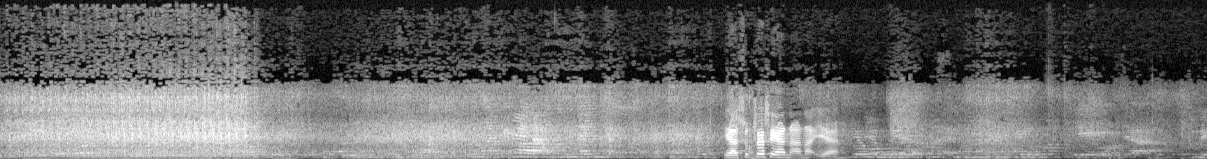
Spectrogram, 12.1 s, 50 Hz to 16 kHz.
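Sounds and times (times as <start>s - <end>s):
sewing machine stitching: 0.0s - 3.0s.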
